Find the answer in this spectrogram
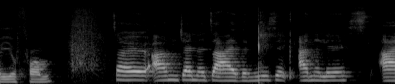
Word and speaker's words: Adae: We got Jen Adae in Come the on. house. Thank Come you. Come on. What do you say? Is it, did we pronounce it right? Adae. Adae. Yeah.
